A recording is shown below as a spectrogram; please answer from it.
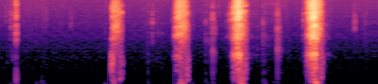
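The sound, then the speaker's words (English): A person's mouth imitates a zombie's teeth crunching together, a handful of sharp, dry clacks spaced about half a second apart and growing louder, with silence between them. “you can hear in the theater the way that the teeth crunch together.”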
